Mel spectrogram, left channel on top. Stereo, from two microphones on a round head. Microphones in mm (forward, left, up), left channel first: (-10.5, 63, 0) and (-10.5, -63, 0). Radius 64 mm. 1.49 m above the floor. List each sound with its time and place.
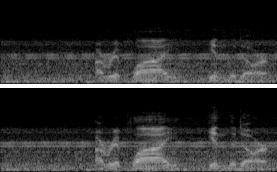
0.9 s a man speaking: 85° right, 1.2 m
